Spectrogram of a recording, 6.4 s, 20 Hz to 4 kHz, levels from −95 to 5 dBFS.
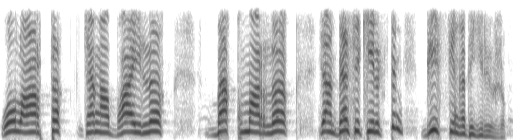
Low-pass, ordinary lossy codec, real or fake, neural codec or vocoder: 3.6 kHz; none; fake; codec, 16 kHz, 6 kbps, DAC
